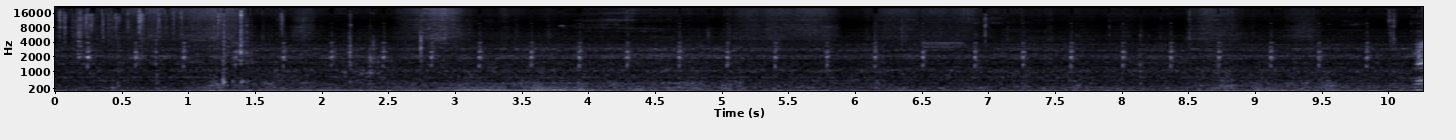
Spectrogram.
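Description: Continuous low road traffic rumble heard from inside a vehicle in heavy traffic, steady and moderately loud with a faint regular ticking on top, no voices.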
